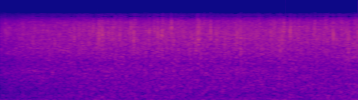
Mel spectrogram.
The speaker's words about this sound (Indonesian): Rinai hujan basahi aku, temani sepi yang mengenai.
